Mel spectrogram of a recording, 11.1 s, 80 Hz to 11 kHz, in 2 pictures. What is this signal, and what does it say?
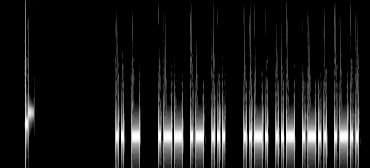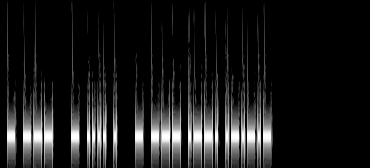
Morse code, heard as a keyed tone, about 30 wpm, 700 Hz. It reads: IT WAS FULL TO THE TOP.
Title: Sentences from Top 1000 Words - Review Part 3 - 30wpm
